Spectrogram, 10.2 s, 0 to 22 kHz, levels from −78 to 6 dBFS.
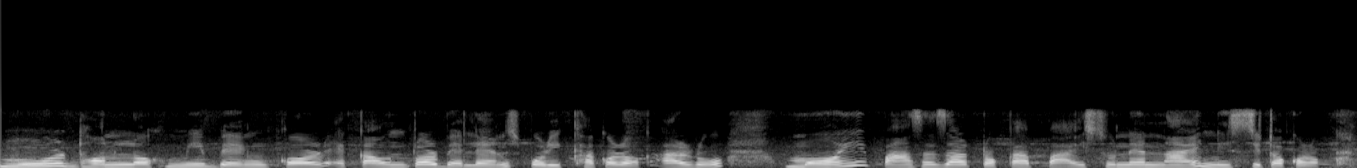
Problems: none marked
